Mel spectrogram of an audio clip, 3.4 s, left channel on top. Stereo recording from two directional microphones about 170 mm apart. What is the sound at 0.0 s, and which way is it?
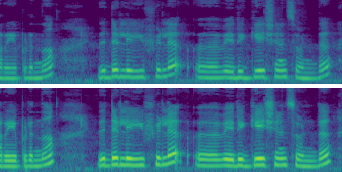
A woman's voice, 25° right (ahead or behind).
